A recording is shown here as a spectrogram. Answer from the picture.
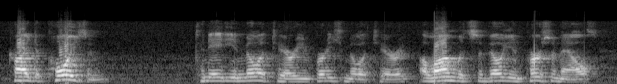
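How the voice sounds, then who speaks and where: The speaker uses ordinary pitch variation. Noticeable background noise runs beneath the voice. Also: man. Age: 60s. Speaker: military veteran. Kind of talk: personal political monologue. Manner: halting, frequent fillers.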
